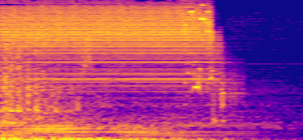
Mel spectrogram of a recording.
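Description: Deep rumbling boom of a logo-intro sound effect dying away, its low rumble fading steadily until it is nearly gone near the end.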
